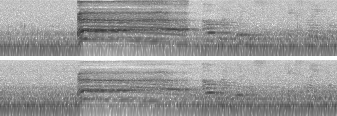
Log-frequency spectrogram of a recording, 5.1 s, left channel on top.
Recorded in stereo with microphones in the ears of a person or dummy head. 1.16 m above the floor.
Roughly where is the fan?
Right.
